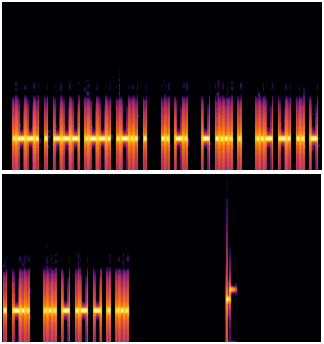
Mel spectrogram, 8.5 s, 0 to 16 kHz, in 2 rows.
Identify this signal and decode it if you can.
Morse code, heard as a keyed tone, about 40 wpm, 700 Hz. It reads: PEOPLE IN THE UNITED STATES
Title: Sets of 5 Words Encore 40wpm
